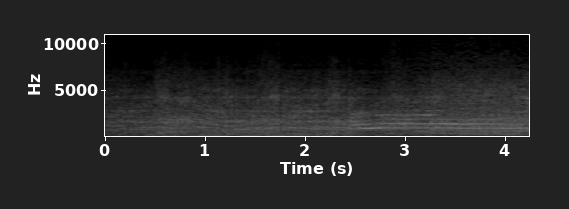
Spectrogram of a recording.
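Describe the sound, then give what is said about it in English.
A chainsaw engine from the horror film The Texas Chainsaw Massacre roars continuously, a harsh, buzzing motor drone that holds steady and swells slightly louder toward the end, with no voices. “In 40 years, that's right, 40 years, the Texas Chainsaw Massacre movie has made $30 million on its original investment of $300,000.”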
